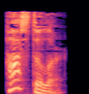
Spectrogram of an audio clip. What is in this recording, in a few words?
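"hosteller", British English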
